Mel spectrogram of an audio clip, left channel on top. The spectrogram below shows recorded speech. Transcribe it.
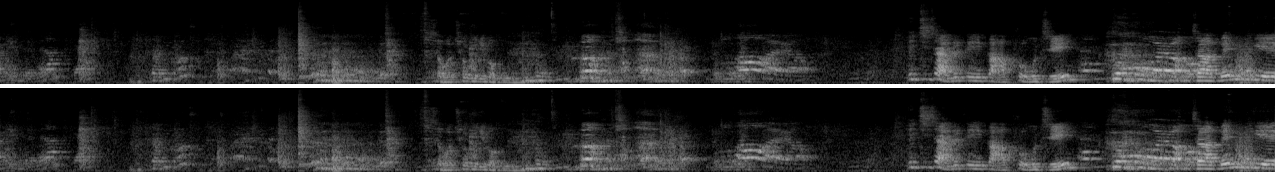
야 진짜 어처구니가 없네. 무서워요. 해치지 않을 테니까 앞으로 오지. 무서워요. 자, 맨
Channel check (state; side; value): normal; both; correlation 0.75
